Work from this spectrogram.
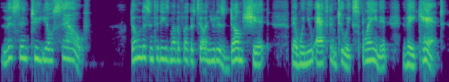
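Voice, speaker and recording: A man's voice: high voice, measured pace, husky. A man hosting an online discussion, talking bluntly and emphatically, with swearing. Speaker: host.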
